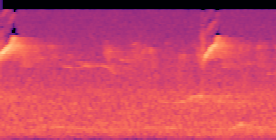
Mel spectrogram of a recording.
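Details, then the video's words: Olive-backed sunbird, a common small bird of the centre's mangrove forest, gives two thin, high, upward-slurred chip notes about two seconds apart against a quiet hiss. "นกกินปลีอกเหลือง (Sunbird)"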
